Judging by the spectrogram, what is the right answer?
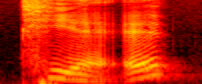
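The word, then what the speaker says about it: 铁: 발음이요. 티에 라고 하고요.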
